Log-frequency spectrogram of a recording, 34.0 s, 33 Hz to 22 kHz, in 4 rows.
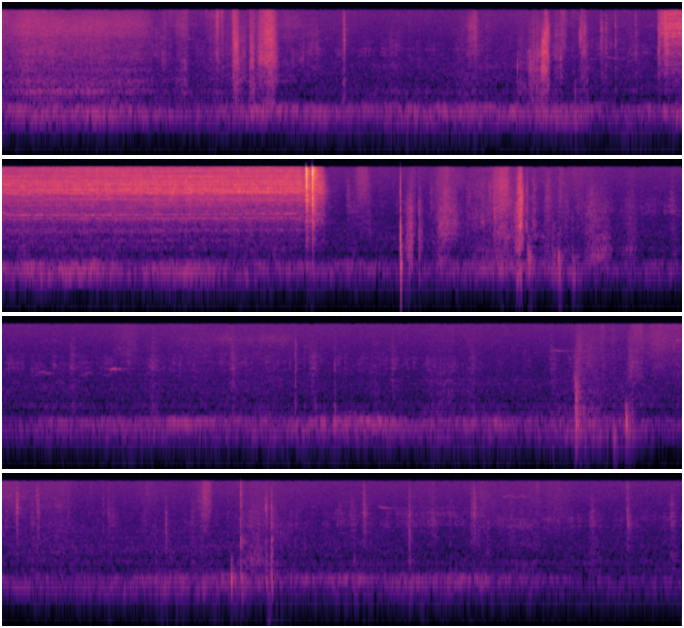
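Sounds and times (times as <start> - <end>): plastic parts clicking and rattling: 7.1 - 8.0
small electric motor whirring: 8.2 - 12.6
motor stop click: 12.0 - 12.6.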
